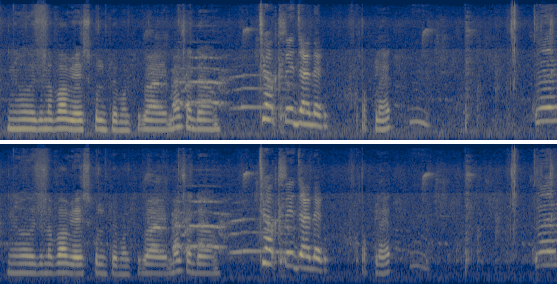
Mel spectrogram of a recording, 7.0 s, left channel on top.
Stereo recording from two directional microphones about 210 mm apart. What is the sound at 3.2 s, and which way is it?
Speech, centre (ahead or behind).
